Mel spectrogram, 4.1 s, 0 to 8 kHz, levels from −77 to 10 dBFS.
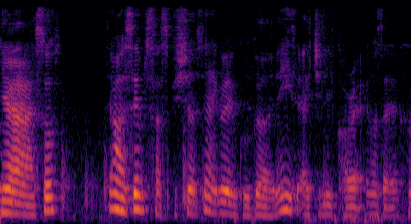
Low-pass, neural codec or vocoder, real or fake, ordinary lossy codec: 7.2 kHz; none; real; none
